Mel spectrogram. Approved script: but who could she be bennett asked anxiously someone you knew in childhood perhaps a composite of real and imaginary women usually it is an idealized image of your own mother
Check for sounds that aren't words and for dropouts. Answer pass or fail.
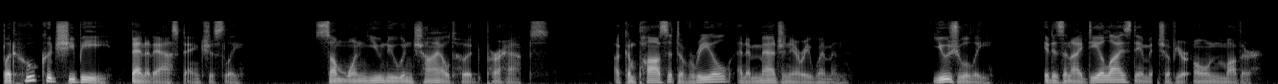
fail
